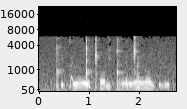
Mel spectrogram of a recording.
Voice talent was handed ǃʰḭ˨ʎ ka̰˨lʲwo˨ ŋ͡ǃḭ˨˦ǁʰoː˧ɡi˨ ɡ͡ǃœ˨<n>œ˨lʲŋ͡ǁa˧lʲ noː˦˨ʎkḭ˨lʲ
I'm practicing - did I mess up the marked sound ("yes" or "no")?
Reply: no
